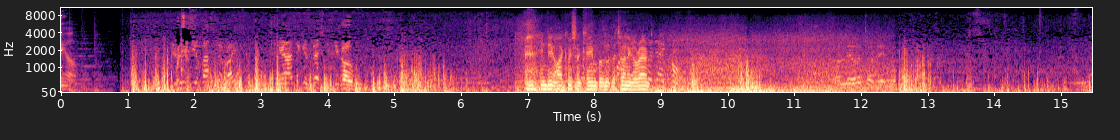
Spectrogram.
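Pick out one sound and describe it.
Men talk loudly with one another outdoors.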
